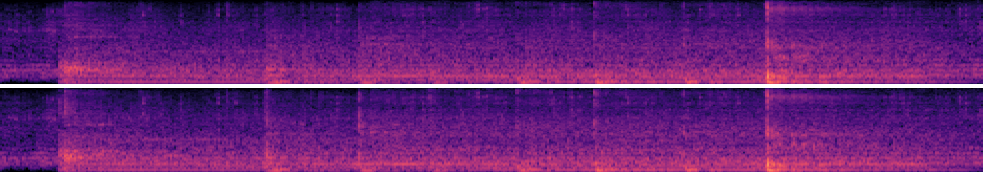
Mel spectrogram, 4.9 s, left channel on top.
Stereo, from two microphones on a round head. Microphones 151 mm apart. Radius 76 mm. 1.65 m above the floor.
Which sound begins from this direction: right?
Footsteps, at 0.3 s.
